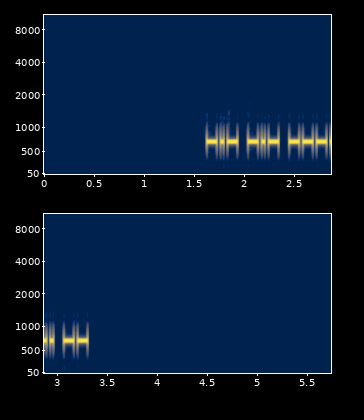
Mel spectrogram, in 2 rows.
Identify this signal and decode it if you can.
Morse code, heard as a keyed tone, about 36 wpm, 700 Hz. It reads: KK8M
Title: USA Call Signs - 4 Characters - Repeated 3x - 35wpm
